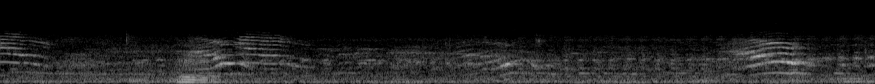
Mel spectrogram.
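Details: Dying stray cat, struggling while force-fed, lets out two drawn-out, wavering, harmonic meows, arching up and falling, a few seconds apart, amid quiet room noise and soft human murmuring.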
